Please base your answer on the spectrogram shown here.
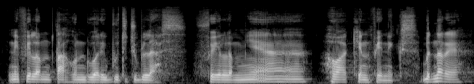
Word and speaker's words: Joaquin: Filmnya Joaquin Phoenix. Bener ya? Jadi bacanya H ya? Atau Joaquin Phoenix.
